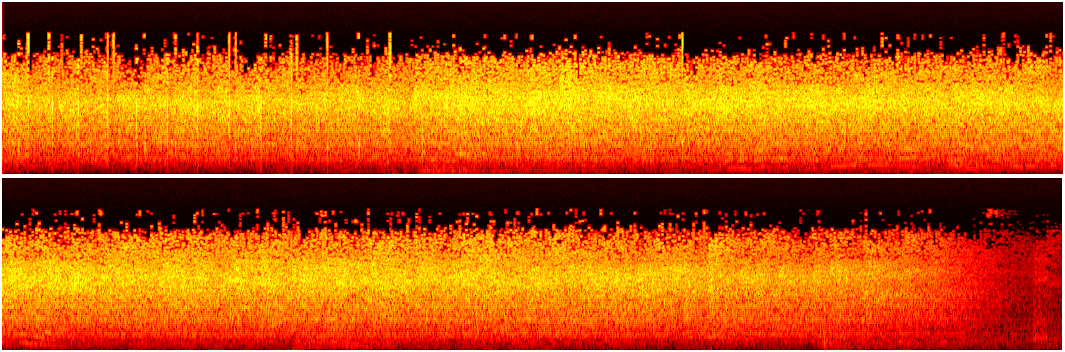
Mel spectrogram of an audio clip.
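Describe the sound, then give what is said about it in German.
At a wedding, an audience claps steadily for about twenty seconds as guest singers from a Bible school in Colombia go up to perform. A dense, sustained wash of applause holds at an even level and then fades out at the end. “Ihr dürft noch mal klatschen jetzt auf dem Weg.”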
